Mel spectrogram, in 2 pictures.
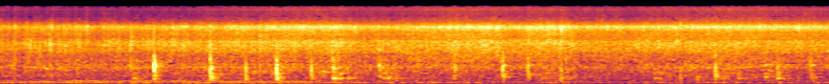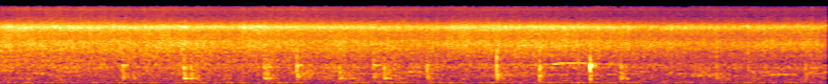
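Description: Chopped onions and tomatoes sizzling in oil in a non-stick frying pan: a steady frying hiss, with scattered scrapes and taps of a spatula stirring them.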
